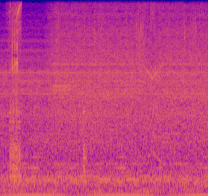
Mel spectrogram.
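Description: A handheld electronic device hums and beeps softly.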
